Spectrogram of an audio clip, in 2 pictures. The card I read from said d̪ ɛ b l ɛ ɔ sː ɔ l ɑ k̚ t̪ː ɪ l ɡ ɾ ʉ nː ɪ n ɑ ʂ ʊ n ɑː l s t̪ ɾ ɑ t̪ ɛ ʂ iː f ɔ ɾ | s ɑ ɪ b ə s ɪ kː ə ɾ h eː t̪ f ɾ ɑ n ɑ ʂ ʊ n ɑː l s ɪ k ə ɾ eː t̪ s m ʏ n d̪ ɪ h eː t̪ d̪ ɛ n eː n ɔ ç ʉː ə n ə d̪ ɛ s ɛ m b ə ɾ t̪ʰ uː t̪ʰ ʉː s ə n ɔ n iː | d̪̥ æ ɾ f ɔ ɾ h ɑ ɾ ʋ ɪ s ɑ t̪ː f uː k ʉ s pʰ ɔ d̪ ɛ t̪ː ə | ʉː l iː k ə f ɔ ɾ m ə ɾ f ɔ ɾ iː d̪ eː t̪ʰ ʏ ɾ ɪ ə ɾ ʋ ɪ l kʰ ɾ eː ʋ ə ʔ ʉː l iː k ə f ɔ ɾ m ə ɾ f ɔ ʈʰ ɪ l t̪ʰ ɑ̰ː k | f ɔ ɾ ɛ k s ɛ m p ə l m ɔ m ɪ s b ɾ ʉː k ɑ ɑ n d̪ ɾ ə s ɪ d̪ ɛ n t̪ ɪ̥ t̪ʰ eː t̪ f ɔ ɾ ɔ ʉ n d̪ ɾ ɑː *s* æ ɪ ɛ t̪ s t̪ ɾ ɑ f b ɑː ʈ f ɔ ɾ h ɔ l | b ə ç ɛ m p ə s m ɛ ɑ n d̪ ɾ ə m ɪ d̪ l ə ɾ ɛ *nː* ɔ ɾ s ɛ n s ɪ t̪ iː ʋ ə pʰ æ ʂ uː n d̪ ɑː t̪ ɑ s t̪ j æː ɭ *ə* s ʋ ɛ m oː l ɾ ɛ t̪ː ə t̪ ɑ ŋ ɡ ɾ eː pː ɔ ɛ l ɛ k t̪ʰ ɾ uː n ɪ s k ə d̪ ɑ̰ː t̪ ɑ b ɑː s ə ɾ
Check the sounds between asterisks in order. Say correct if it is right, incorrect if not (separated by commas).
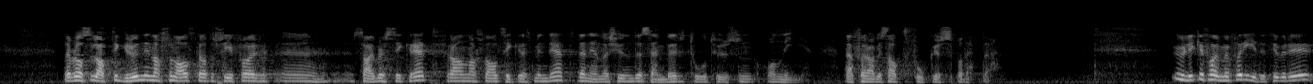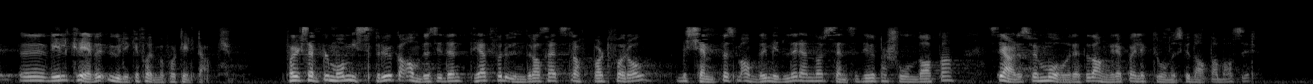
correct, correct, correct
